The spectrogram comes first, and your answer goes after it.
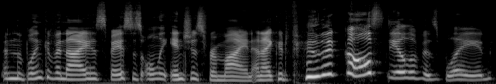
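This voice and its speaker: A woman's voice: on the high side, expressive, normal speed, fairly bright tone, clean tone, no echo, clean studio sound. A woman streamer reading a visual novel aloud and reacting casually, expressively, with some swearing. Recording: game music behind the voice. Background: video game music.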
